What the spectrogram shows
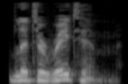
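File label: "literatim", British English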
